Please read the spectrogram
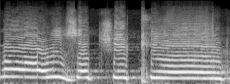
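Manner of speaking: high, slow, whimpering protest; tearful wife. Acted. Wife near tears insisting to husband, high and slow. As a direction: squeak it out as if about to cry. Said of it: "And she began to cry".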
